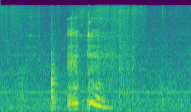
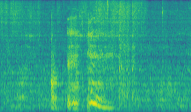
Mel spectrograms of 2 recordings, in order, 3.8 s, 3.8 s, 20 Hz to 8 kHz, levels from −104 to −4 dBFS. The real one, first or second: first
